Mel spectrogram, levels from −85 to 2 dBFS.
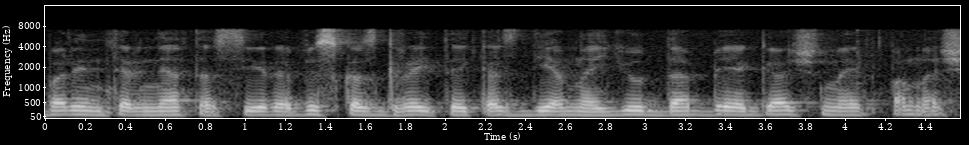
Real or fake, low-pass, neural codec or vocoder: real; 7.2 kHz; none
